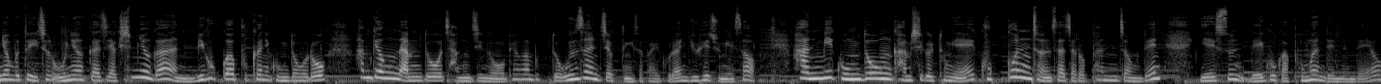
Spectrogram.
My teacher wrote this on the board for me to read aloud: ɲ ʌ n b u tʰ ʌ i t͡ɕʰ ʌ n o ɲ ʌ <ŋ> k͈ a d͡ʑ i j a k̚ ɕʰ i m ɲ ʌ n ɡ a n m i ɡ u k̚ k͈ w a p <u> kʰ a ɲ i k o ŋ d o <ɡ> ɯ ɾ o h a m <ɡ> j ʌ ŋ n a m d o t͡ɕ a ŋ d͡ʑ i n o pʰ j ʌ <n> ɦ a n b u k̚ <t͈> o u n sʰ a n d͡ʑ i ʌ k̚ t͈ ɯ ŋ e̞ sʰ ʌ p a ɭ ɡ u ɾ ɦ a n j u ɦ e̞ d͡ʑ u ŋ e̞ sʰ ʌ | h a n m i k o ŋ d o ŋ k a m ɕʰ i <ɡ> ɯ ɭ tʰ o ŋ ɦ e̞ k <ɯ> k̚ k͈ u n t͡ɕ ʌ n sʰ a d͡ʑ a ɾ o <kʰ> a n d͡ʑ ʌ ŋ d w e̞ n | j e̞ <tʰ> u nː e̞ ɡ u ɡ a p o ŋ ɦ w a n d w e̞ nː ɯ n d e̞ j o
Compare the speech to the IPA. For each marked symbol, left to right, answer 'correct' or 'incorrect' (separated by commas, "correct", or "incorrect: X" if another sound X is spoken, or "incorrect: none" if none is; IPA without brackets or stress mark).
incorrect: n, correct, incorrect: ŋ, correct, incorrect: ŋ, correct, correct, incorrect: u, incorrect: pʰ, incorrect: sʰ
